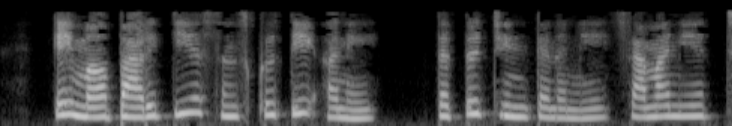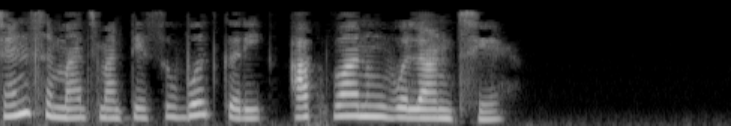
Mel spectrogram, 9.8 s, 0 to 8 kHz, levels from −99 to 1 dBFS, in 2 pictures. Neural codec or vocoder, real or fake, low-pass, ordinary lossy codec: codec, 16 kHz, 0.7 kbps, FocalCodec; fake; 7.2 kHz; MP3, 24 kbps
